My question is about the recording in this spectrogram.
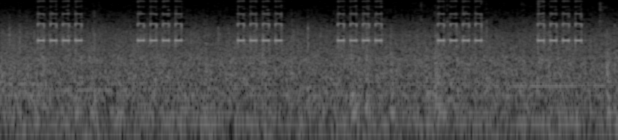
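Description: Digital timer alarm beeping in groups of four quick electronic beeps, about one group a second, six groups in all: the study countdown has run out.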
